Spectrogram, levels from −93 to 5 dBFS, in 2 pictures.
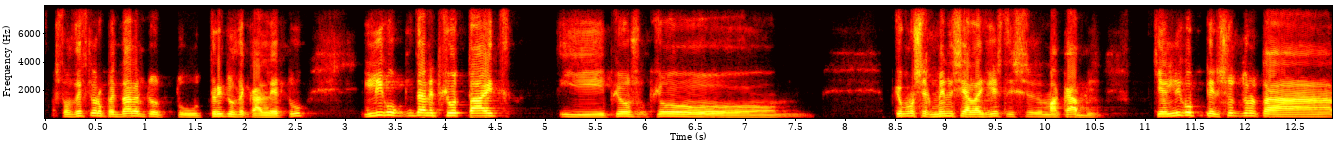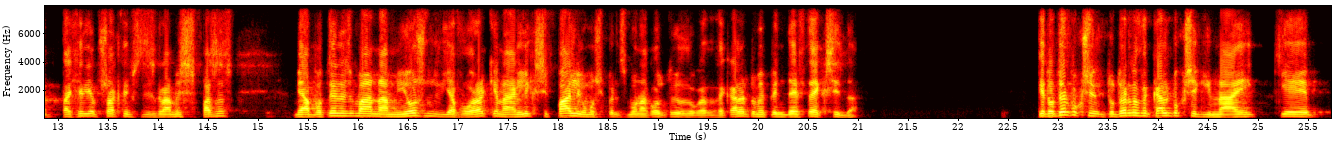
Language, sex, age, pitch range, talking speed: Greek, male, 50-69, 125-175 Hz, 125 wpm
